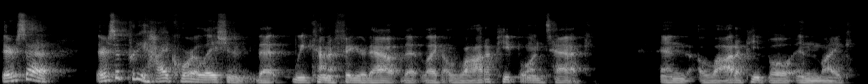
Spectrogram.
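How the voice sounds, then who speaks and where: A middle-aged man talking casually as an interview guest, informal and halting, often rephrasing himself as he goes. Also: deep voice, lively intonation, roomy sound. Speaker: company chief executive, podcast guest.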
